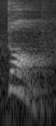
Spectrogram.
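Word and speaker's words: tomb: today's lecture is एबी इसके अंदर आपने देखना है कि अगर ए के बाद बी आ रहा है तो बी साइलेंट होगा क्या साइलेंट होगा बी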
